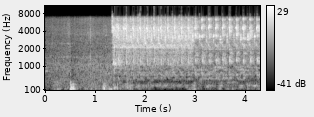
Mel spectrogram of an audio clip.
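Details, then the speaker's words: GPX Drone scooter that won't start: the starter whirs steadily at about four pulses a second but the engine never fires; no spark at the plug and no fuel from the injector. The battery had been flat and was recharged, the OBD tester can't read the ECU, and the ECU is suspected. "หัวฉีดก็น้ำมันไม่ออกนะครับเบื้องต้นไฟไม่มาหัวฉีดไม่มานะครับสันนิฐานว่าเป็นกล่องนะครับ"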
